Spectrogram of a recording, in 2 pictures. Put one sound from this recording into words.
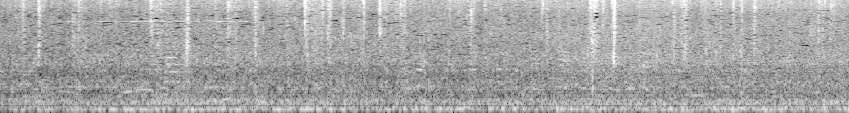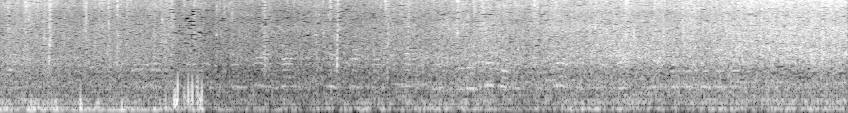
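Footsteps crunch and squelch through slushy snow.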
